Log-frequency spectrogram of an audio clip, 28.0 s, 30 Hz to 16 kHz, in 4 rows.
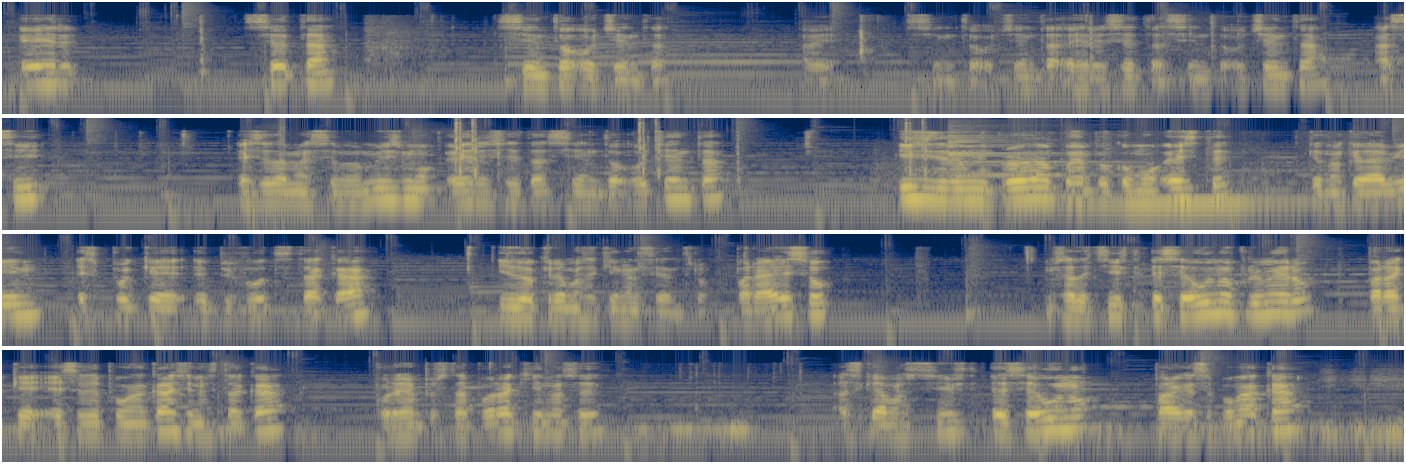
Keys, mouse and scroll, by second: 0.8 r, 5.1 r, 7.6 click, 9.1 r, 14.0 ctrl+z, 19.6 shift+s, 25.9 shift+s.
